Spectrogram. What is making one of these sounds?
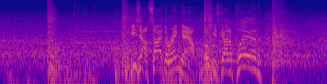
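Bodies thud heavily onto a wrestling ring.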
